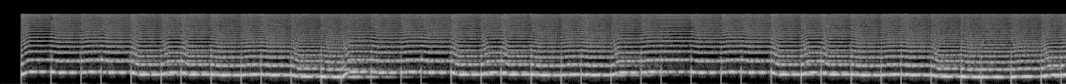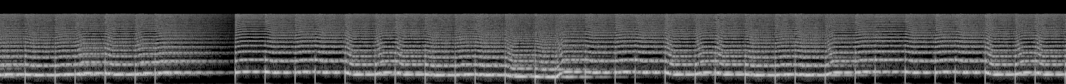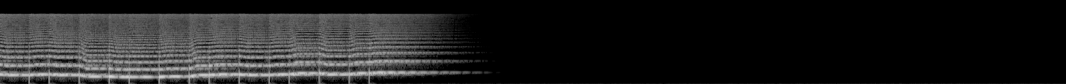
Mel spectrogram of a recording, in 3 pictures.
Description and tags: I tried to write something to go with a horror film !
film, horror, sinister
